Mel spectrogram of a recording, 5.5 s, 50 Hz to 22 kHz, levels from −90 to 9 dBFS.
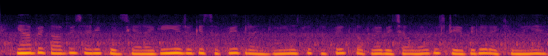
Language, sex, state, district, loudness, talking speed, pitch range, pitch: Hindi, female, Bihar, Bhagalpur, -22 LUFS, 260 wpm, 240-275 Hz, 255 Hz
